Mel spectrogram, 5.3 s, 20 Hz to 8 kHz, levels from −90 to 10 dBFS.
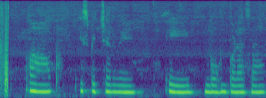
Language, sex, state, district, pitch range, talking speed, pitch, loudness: Hindi, female, Bihar, Kaimur, 200-225 Hz, 90 wpm, 210 Hz, -17 LUFS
